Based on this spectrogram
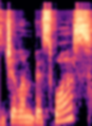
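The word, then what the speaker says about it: Jhilam Biswas: Yes, my name is Jill Biswis. My first name is spelled J H I L A M.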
